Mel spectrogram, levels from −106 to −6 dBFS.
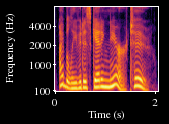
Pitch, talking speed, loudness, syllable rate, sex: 215 Hz, 205 wpm, -15 LUFS, 6.6 syllables/s, female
